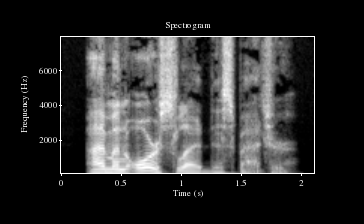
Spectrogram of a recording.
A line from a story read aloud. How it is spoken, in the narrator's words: I said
